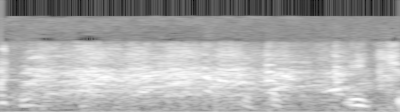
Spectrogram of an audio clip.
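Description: Several people laughing at once, starting suddenly and dying down after about a second and a half, with a short word spoken near the end.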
